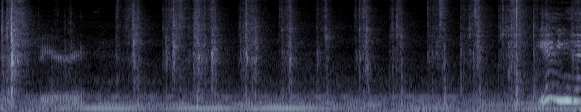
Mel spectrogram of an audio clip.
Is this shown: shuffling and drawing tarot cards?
yes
